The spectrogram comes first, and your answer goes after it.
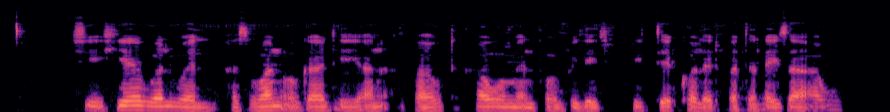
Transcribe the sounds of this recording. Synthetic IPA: ʃihiəwɛlwɛləzwãnɔ̰ɡadijã̰nəbaʊthawumɛ̃nfɔvilid͡ʒbitekʰɔlɛd͡ʒfətalaɪzaawu

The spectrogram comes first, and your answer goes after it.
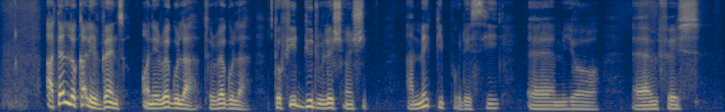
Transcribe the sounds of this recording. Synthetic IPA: atɛ̃ndlokalivɛ̃nt | ɔ̃neɹɛɡjulatʰoɹɛɡjula | tofid̚bidɹileʃɔ̃nʃip̚ | ãnmek̚pipʰodesi | ɛmjɔ | ɛmfes

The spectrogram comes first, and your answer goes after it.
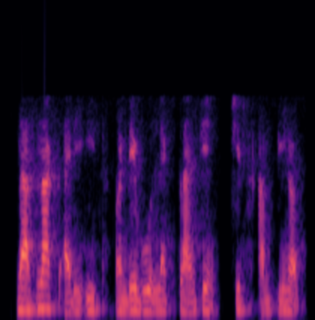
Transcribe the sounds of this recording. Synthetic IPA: nasnaksadeʔitɔ̃ndeɡolak̚plãnʈĩŋt͡ʃipsã̰mpinɔt̚

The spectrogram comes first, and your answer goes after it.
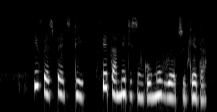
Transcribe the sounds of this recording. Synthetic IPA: ifɹɛspɛk̚td̥e | fetamɛdisĩnɡomuvwɛltʰuɡɛda

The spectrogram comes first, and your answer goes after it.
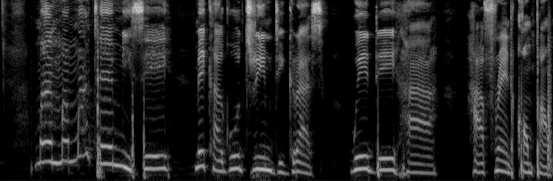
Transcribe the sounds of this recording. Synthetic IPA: maɪmamatʰɛlmise | mekʰaɡodɹĩmdiɡɾas | wedeha | hafɹɛ̃ndkʰɔ̃mpã̰

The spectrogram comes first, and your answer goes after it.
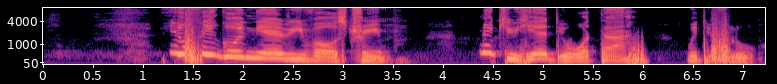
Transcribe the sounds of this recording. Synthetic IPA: jufiɡoniɛɹivaɔstɹĩm | mekʰjuɦiɛdiwɔta | wɪdḭflu

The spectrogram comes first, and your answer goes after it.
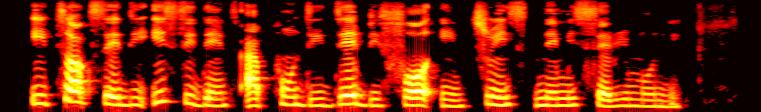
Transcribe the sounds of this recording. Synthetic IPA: itʰɔkssediʔĩnsidɛ̃ntapʰɔ̃ndidebifɔʔĩntʰwĩnsnemisɛɹimoni

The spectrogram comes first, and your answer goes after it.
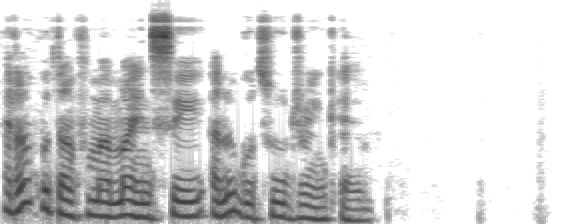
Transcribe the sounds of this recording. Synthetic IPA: aɪdõnputɛ̃mfɔmaɪmãɪ̃ndseanoɡotʰudɹĩŋkɛm

